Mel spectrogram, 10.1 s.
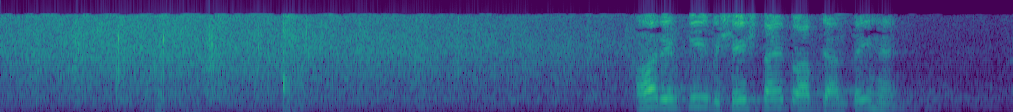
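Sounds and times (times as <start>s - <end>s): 
audience applause: 0.0s - 7.3s
speech: 6.4s - 9.1s.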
